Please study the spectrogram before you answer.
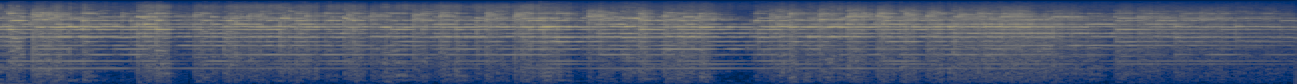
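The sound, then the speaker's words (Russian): A theatre's electric bell rings continuously to signal the start of a performance. The loud, bright metallic ringing holds for several seconds with rich overtones and breaks only in brief dips. “Прошу, а я вас покидаю, пора давать звонок.”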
